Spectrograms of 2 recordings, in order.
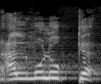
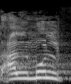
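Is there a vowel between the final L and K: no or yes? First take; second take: yes; no. First: An extra vowel is inserted between L and K. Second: The L and K come together without a vowel. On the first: The speaker calls it wrong. "bukan Al-Muluk" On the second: The speaker calls it right. "Surat Al-Mulk"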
